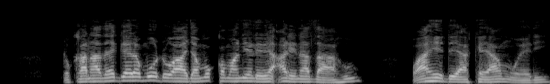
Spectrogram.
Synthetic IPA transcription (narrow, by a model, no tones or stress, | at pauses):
ndokanaðɛɡɛɾɛmoːndowad͡ʑamokɔmaneɛɾeɾeaʔaɾenaðaɦu | wʔaheːdejakɛjamwɛɾi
